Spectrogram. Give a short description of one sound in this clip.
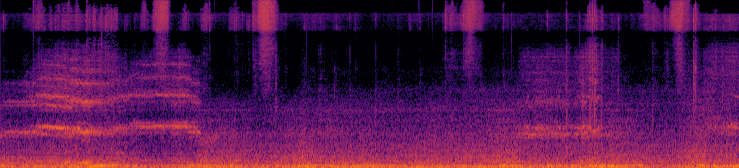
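A car engine roars steadily at speed, rising and falling in pitch.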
